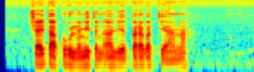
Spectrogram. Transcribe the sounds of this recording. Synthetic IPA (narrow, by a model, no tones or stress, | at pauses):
ʃait̪aːp̚kukulnɐmit̪ənaliət̪̚paɾakɔt̪jaːna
